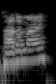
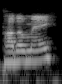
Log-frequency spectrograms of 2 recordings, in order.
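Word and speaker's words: Padomay: They came from Anu and Padme, but are split into like three separate groups. First, you have the Daedra, who came from Padme. I gotta say his name right. Padome, yeah.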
